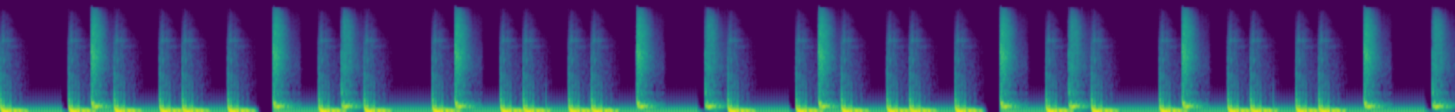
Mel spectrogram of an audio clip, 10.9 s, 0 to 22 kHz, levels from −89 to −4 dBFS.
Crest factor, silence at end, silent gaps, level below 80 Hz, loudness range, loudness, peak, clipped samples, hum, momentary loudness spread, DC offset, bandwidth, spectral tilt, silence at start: 12 dB; 0 s; 1.95-2.04 s, 7.40-7.49 s; -20 dBFS; 1 LU; -20 LUFS; -4 dBFS; under 0.1%; none; 6 LU; 0.2%; 15.5 kHz; -6 dB/octave; 0 s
